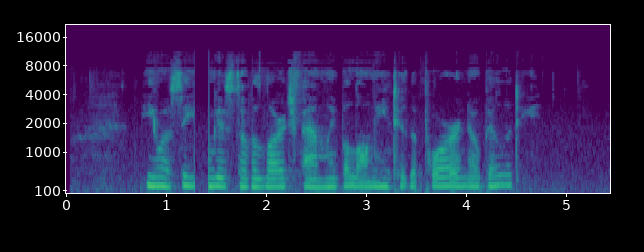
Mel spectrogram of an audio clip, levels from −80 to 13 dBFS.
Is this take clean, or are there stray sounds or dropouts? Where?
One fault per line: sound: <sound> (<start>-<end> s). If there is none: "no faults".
sound: dropout (1.3-1.4 s)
